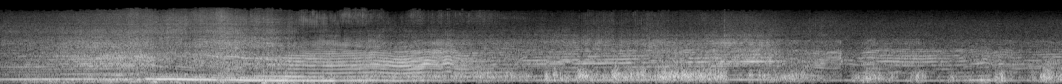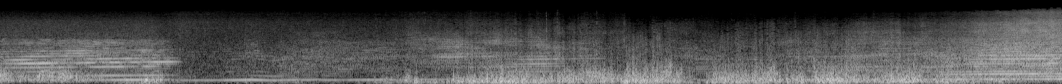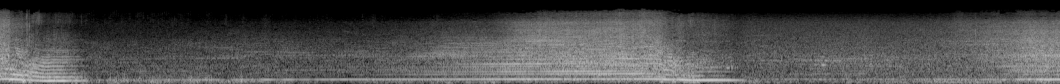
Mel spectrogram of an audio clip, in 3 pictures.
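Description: Fiat Seicento rally car's four-cylinder engine driven hard along the stage, its note mostly held steady, with two sharp drops in revs, one about two-thirds of the way in and one near the end. It fades quieter twice and builds again as the car approaches.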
